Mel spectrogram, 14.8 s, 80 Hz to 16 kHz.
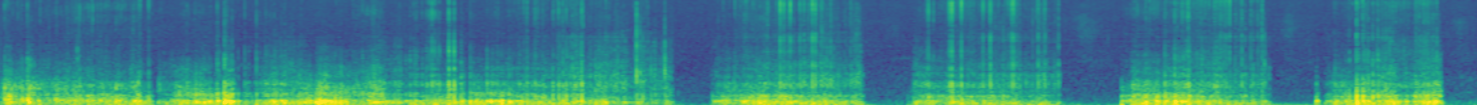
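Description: Long nails scratch the sides of a black foam windscreen on a white microphone. The result is a dense, muffled, rumbling scrape with almost nothing in the high range, concentrated around 200 Hz. It plays in continuous stretches broken by short silent gaps near 7, 9, 11 and 13 seconds.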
